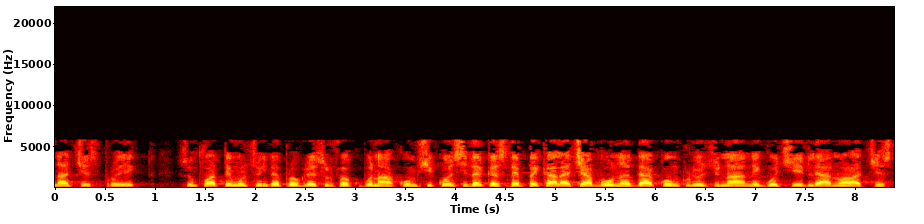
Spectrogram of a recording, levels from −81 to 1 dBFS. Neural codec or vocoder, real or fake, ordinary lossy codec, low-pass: none; real; MP3, 24 kbps; 7.2 kHz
